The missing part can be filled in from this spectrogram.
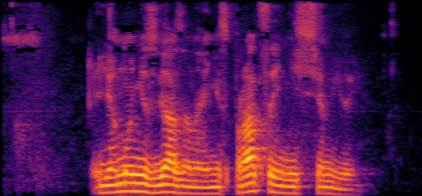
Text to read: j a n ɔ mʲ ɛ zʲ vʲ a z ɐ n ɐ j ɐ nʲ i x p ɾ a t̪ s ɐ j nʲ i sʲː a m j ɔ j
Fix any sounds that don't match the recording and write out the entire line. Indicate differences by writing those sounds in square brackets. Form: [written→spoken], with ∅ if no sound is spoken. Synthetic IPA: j a n ɔ [mʲ→nʲ] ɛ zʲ vʲ a z ɐ n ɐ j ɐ nʲ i [x→s] p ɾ a t̪ s ɐ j nʲ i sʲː a m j ɔ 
